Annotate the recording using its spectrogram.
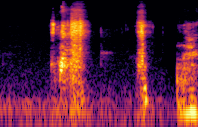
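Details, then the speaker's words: Person sneezing; two to three sharp, hissing bursts of air in quick succession; a run of sneezes. "that one and you believe I caught that sneeze my face I'm sorry anyway it's not funny"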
